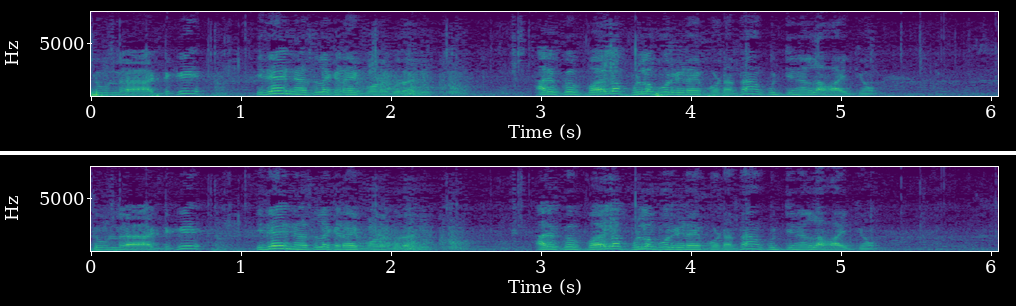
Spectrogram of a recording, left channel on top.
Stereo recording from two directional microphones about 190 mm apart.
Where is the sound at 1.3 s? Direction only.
50° right (ahead or behind).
